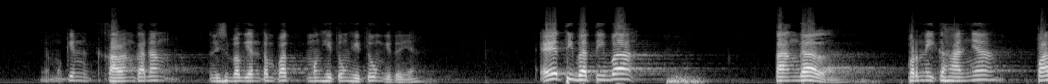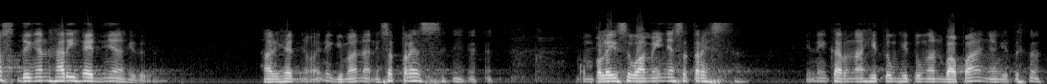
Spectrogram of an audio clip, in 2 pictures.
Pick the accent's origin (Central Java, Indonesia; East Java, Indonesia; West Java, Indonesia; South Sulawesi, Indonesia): West Java, Indonesia; atau dalam bahasa kita orang Jawa Barat dikerik dengan menggunakan benda.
